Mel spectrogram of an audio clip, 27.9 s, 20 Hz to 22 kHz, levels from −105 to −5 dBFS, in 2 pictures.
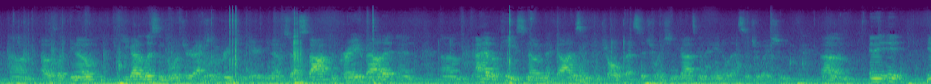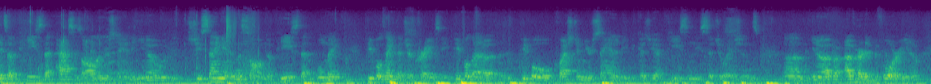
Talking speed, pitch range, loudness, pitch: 215 wpm, 85-110 Hz, -30 LUFS, 95 Hz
